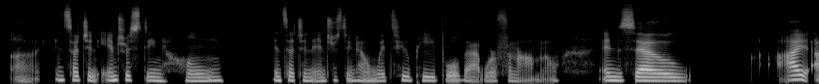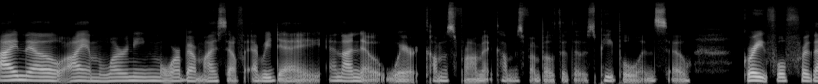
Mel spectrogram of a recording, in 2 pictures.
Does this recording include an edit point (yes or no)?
no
